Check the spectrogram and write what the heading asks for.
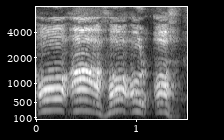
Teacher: अ आ ह और अह, इन सब का उच्चारण स्थान कंठ होता है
